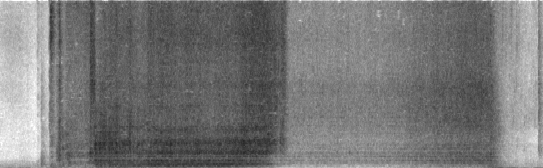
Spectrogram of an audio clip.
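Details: P&O cruise ship Aurora vacuum toilet: a loud two-second rushing suction roar, then a quieter refill hiss that swells and cuts off; normal flush.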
